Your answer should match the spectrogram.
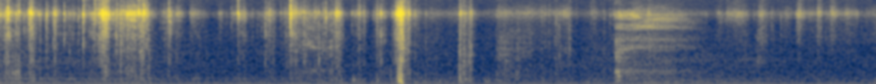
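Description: A sticker packet being torn open and the stickers handled: crinkling and rustling of the wrapper, dense in the first two seconds and scattered after. There is one sharp knock about five seconds in and a short rustle near the end.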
